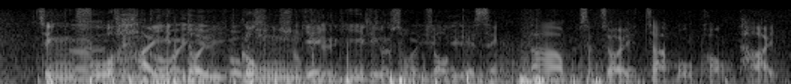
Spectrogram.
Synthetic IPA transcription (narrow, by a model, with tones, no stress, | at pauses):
t͡sɪ˧ŋfuː˨˥hɐ˨˥jt̪ɵ˧ɥkʊ˥ŋjɪ˨˩ŋjiː˥liː˨˩wsɔː˨˥t͡sɔː˧kːɛː˧sɪ˨˩ŋt̪aː˥msɐ˨t̚t͡sɔː˧jt͡sa̰ː˧k̚mo˨˩wpʰɔ̰ː˨˩ŋt̪ʰa̰ː˧j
